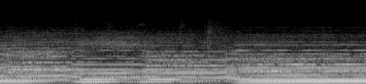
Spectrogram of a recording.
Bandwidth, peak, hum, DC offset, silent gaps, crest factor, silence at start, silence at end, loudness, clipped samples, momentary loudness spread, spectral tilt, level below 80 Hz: 6 kHz; -6 dBFS; none; under 0.1%; none; 12 dB; 0 s; 0 s; -19 LUFS; under 0.1%; 7 LU; -9.5 dB/octave; -30 dBFS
